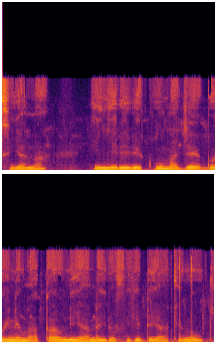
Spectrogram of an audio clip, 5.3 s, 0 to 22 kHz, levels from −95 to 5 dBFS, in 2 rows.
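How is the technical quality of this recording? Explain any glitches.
The technical quality is limited by one fault that runs through the whole speech clip: plainly audible damage, likely from Opus compression at a low bitrate. Nothing is present above about 12.2 kHz, and the voice sounds muffled and hoarse, with a grainy roughness. That points to the codec's hybrid speech mode at a rate near 16 kbps, where it cuts the bandwidth and rebuilds detail coarsely. Unlike MP3 artefacts, it swirls less.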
